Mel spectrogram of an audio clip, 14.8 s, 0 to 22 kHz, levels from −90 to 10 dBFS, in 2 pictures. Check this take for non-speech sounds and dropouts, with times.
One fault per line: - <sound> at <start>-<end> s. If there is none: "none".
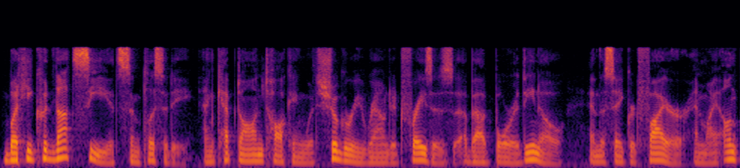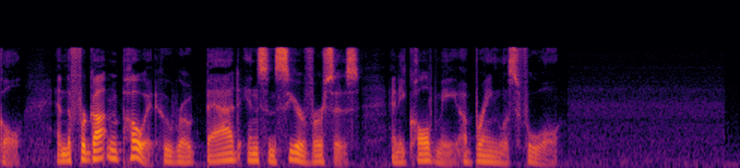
none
